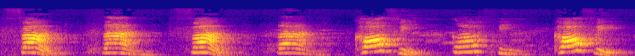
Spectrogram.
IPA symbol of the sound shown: f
